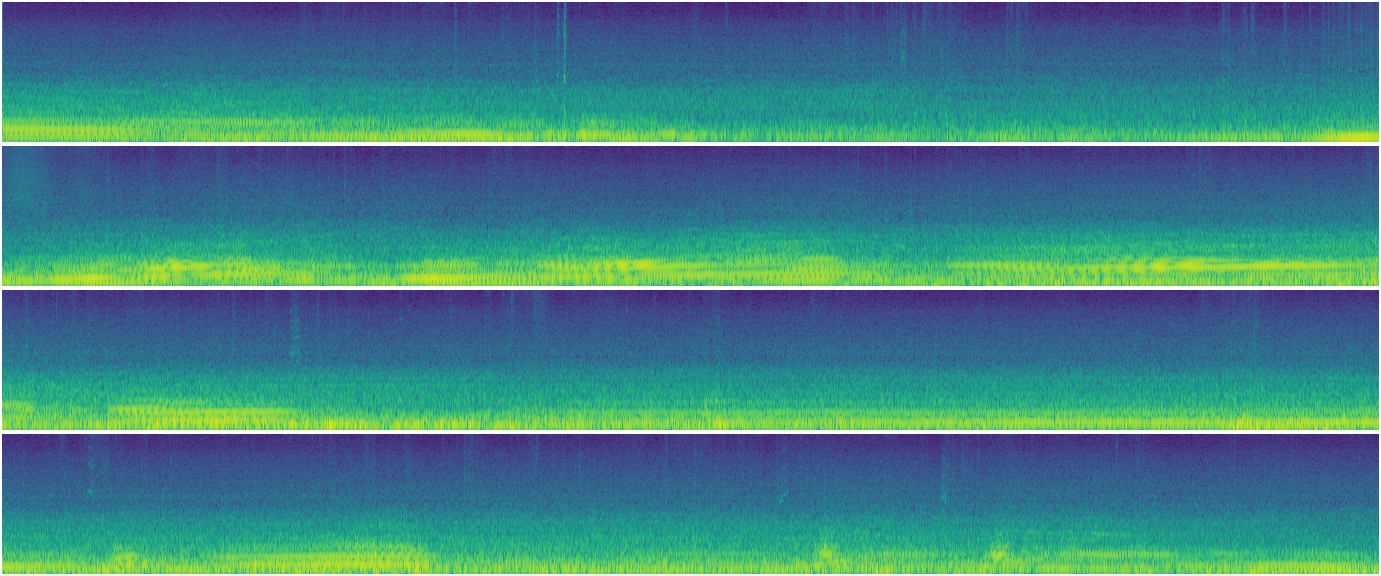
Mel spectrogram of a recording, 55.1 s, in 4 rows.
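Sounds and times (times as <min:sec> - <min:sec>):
car engine accelerating through gears: 0:12.0 - 0:55.0.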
